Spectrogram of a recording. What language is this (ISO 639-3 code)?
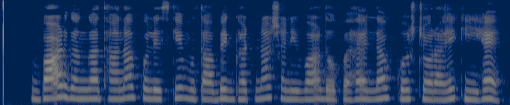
hin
